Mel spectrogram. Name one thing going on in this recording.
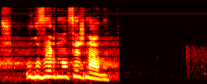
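A young woman speaks forcefully into a microphone.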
